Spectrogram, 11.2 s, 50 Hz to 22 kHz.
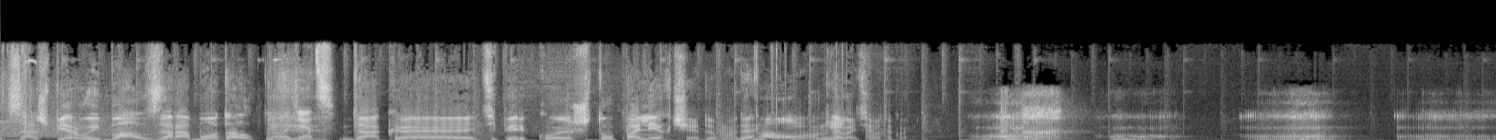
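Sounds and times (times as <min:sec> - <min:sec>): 
speech: 0:00.1 - 0:08.5
English bulldog snoring: 0:07.3 - 0:11.2.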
